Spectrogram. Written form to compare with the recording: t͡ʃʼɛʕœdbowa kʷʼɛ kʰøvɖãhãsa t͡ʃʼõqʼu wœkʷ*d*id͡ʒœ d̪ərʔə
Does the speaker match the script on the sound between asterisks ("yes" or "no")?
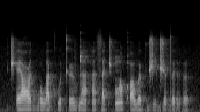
no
